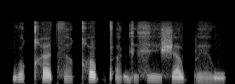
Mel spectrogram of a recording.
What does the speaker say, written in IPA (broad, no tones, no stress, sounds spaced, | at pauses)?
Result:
ṳ qʰ e t͡s a̤ qʰ u p tʼ a̤ ɡ e̤ x e̤ ʃ a u̯ p ɛ̤ w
